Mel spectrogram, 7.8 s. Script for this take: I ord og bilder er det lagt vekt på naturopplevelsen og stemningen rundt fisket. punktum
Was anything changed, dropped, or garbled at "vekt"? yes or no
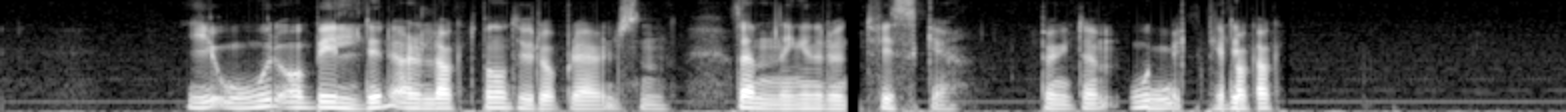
yes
